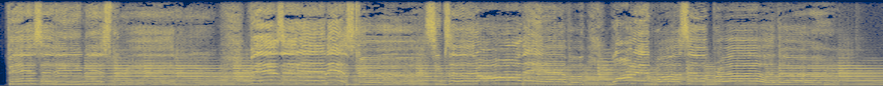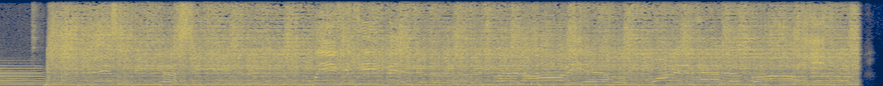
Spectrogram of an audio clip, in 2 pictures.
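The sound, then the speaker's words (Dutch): A loud rock song plays continuously, sung vocals with bending pitch over guitars and steady drums, shifting halfway into a denser, fuller full-band section that stays loud until it cuts off. “Ik zet er een muziekje bij.”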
